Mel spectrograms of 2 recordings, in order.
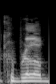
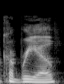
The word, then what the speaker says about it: Cabrillo: When I was growing up, it was pronounced both Cabrillo and Cabrillo. Yes, I know the Spanish pronunciation of Cabrillo, okay?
